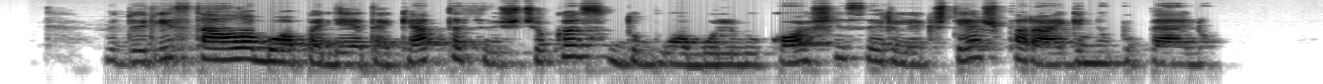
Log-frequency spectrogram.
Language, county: Lithuanian, Vilnius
